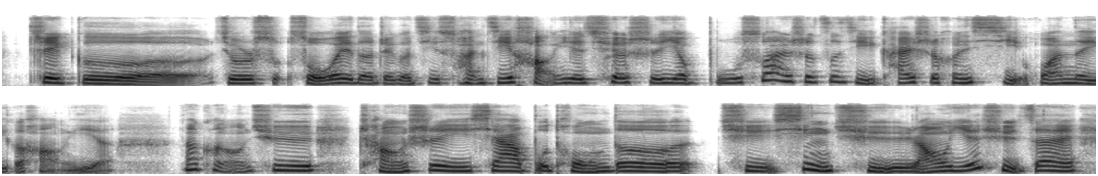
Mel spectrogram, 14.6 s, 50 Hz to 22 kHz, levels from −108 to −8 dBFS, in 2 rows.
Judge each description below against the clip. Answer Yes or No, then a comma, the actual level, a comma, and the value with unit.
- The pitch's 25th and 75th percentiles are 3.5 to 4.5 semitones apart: No, average, 3.0 semitones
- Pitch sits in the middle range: No, high, 195 Hz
